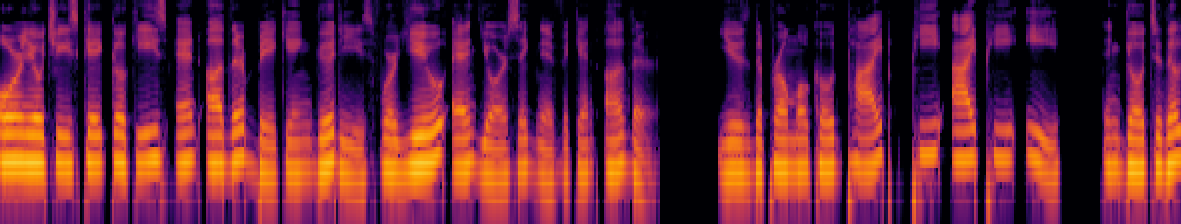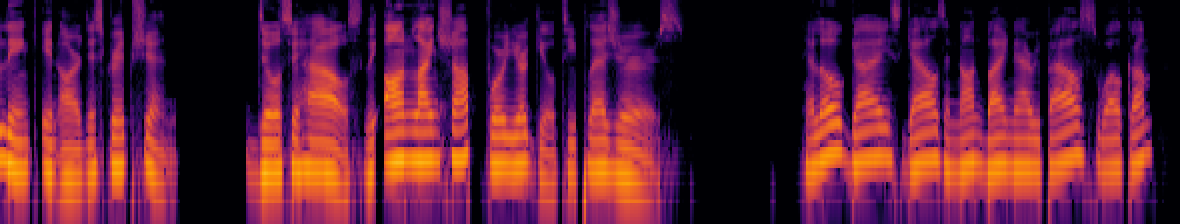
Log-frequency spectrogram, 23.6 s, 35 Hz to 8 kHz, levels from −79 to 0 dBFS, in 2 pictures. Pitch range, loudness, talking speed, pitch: 125-155 Hz, -25 LUFS, 120 wpm, 140 Hz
